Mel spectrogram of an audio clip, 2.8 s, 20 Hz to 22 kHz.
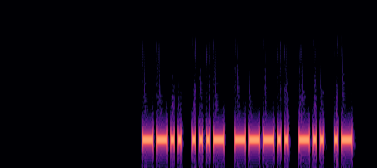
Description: Morse code, heard as a keyed tone, about 44 wpm, 700 Hz. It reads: ZV8DA
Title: Code Groups - 5 Letter:Numbers - 45wpm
